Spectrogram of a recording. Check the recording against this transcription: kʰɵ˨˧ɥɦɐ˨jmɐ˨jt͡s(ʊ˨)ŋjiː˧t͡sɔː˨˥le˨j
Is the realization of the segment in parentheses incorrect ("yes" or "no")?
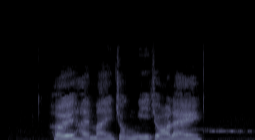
yes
